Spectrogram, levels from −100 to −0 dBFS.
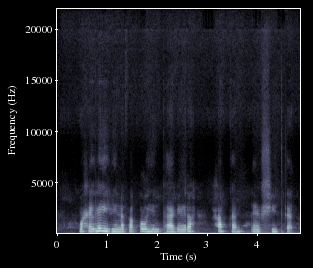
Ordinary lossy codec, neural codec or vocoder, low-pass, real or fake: none; codec, 44.1 kHz, 2.6 kbps, SNAC; none; fake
